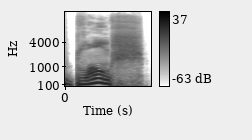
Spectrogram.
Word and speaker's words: blanche: I'm drinking an apricot lemon blanche. That's correct French pronunciation for everybody out there too.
